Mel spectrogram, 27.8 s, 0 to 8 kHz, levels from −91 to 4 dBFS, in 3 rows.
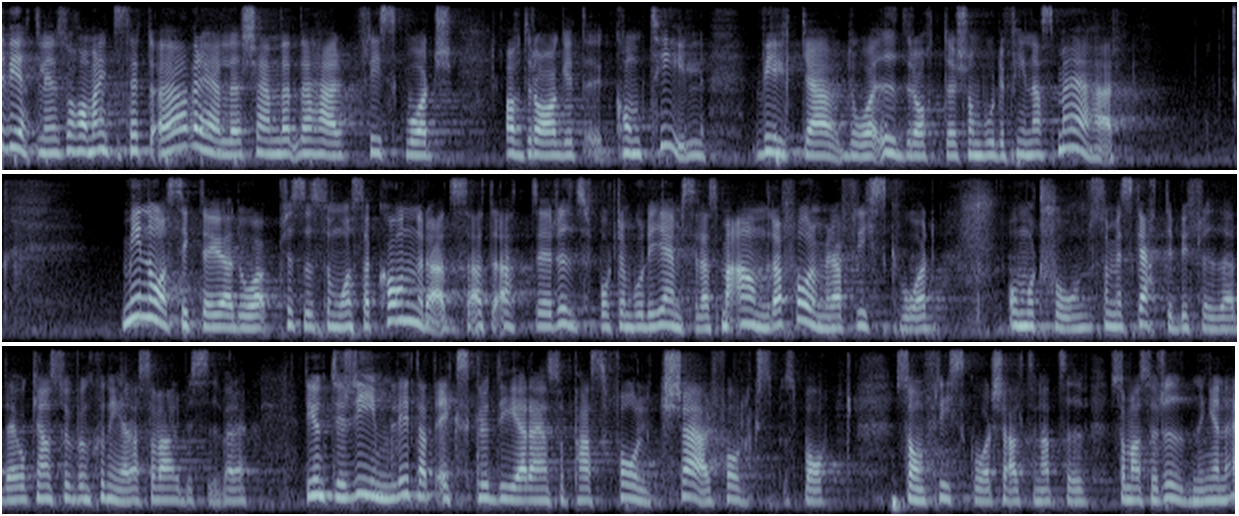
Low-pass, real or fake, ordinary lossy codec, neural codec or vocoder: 7.2 kHz; real; none; none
